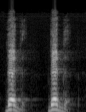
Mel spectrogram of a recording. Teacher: A is a front, half closed, between half closed, half open. It is short, it is unrounded. All vowels here are unrounded.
